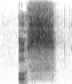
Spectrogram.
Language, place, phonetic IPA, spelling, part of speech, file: Occitan, Béarn, [ˈɔs], òs, noun, LL-Q14185 (oci)-òs.wav
- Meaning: bone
